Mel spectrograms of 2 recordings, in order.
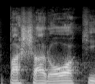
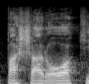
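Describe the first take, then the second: First: The sounds are swapped around within the word. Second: The same.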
